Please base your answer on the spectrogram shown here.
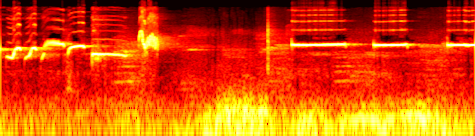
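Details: A white-rumped shama calling a rival with a run of quick whistled slurs and a shrill burst, a short pause, then three long, steady, pure whistled notes.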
